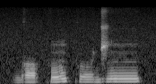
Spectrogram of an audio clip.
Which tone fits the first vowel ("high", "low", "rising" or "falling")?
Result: low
